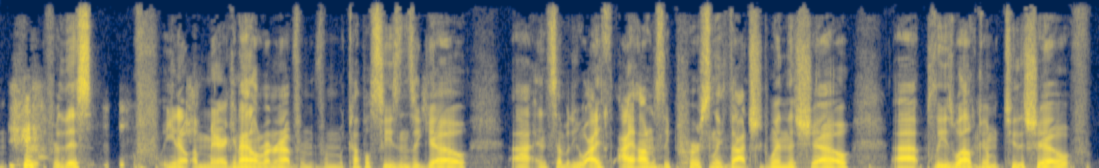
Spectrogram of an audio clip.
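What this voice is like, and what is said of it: Tired, low-energy voice. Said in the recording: “I know it doesn't sound like it in my voice. My voice is really tired for some reason”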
